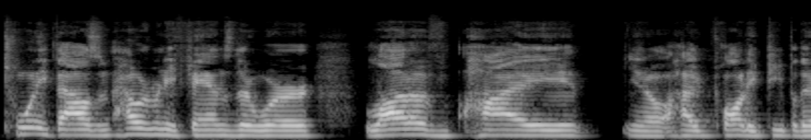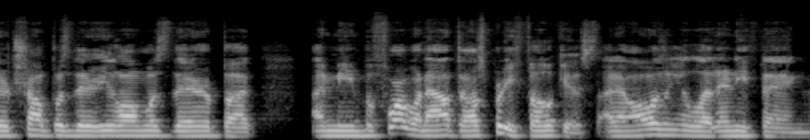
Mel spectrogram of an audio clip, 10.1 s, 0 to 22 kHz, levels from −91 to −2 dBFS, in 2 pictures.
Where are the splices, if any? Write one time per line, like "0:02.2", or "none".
none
